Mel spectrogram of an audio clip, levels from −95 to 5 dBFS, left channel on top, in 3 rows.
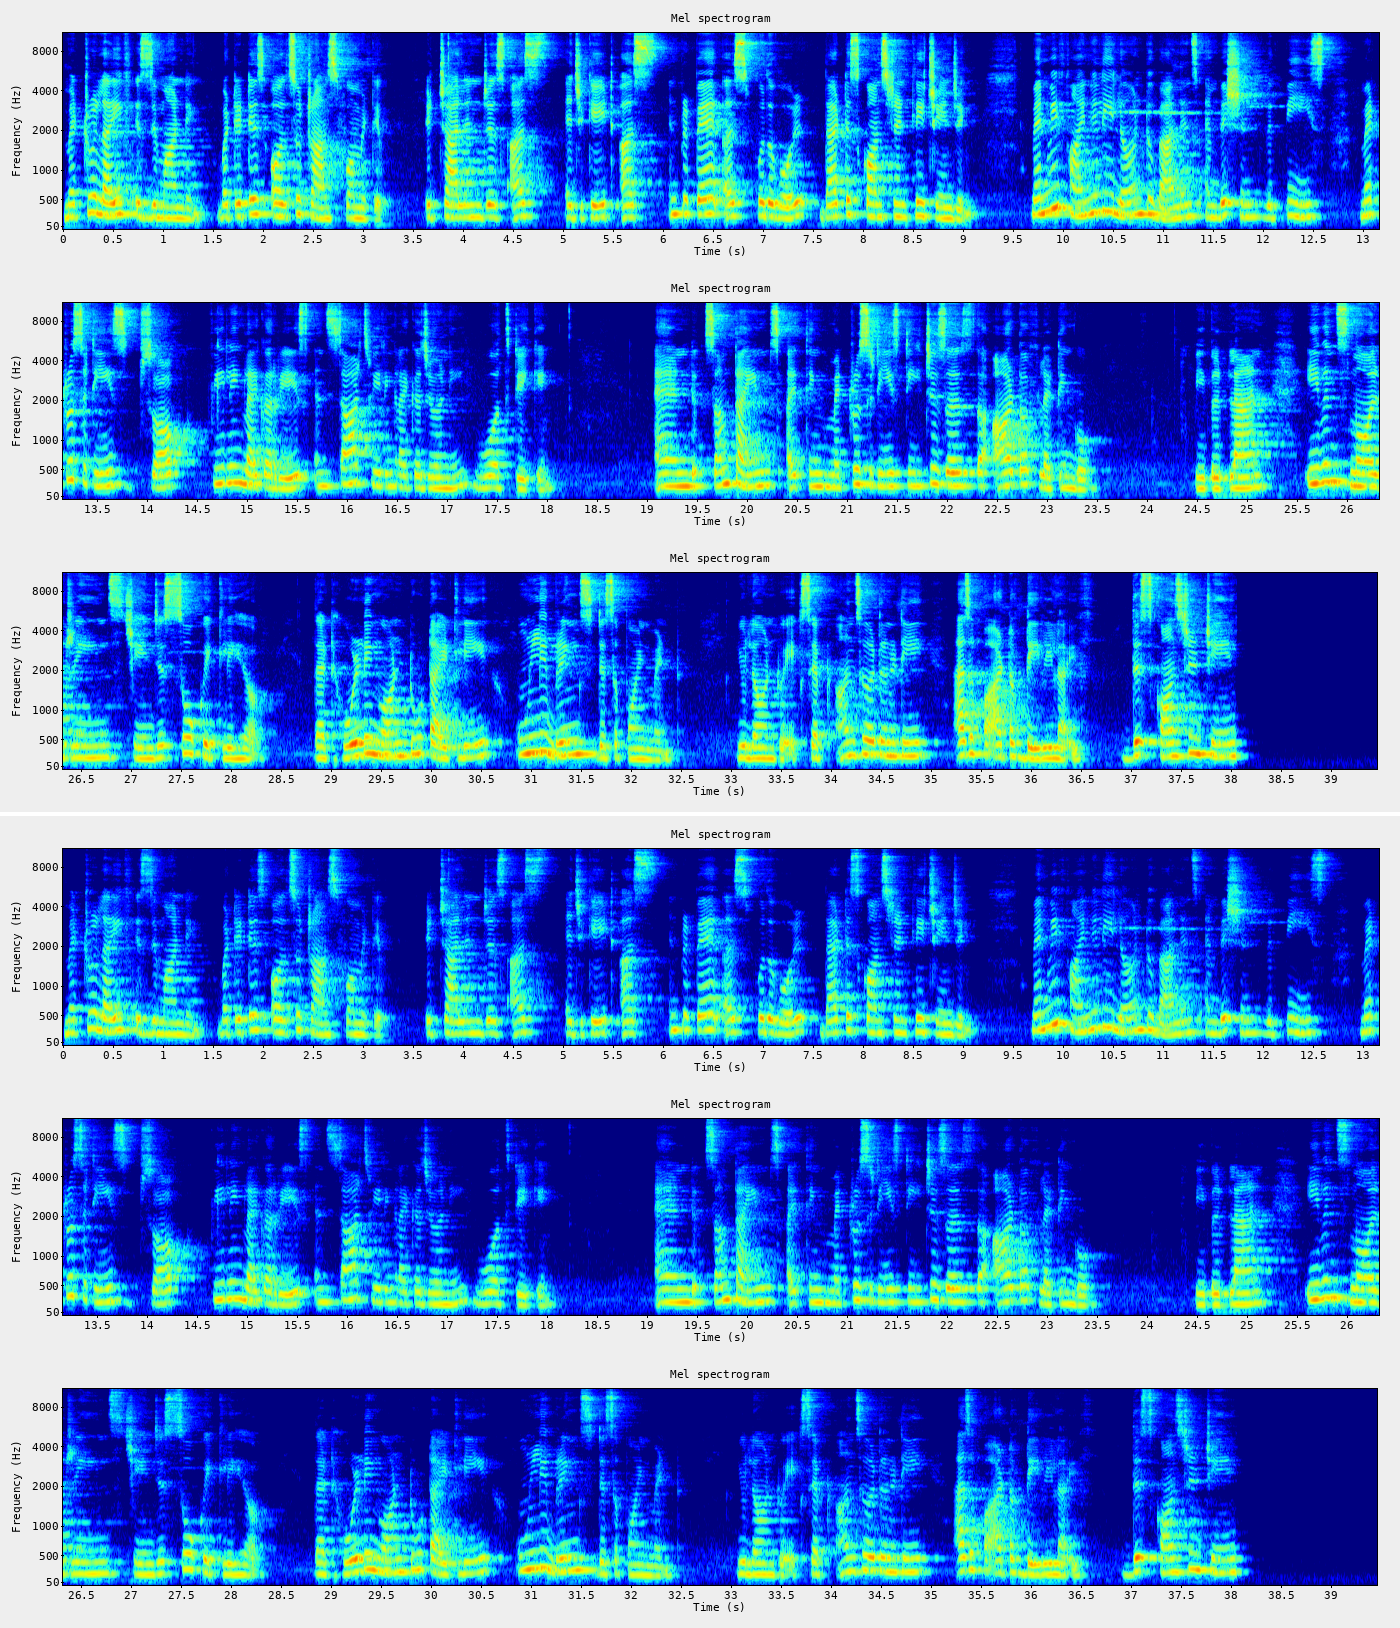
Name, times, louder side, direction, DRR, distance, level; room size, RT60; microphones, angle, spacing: voice 1, 0.0-3.2 3.6-9.1 9.7-12.6 13.0-18.1 19.1-23.5 24.5-28.3 28.8-32.4 33.1-36.5 36.9-38.1, left 5 dB, 50° left, 0.4 m, -29 dB
9.3 x 3.9 x 4.1 m
head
